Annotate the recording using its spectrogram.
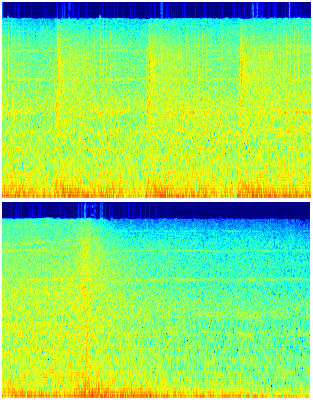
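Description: Cinematic trailer sound effect of massive concrete walls collapsing: a dense, deep rumble with about five sharp crashing impacts in the first four seconds, easing off toward the end.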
